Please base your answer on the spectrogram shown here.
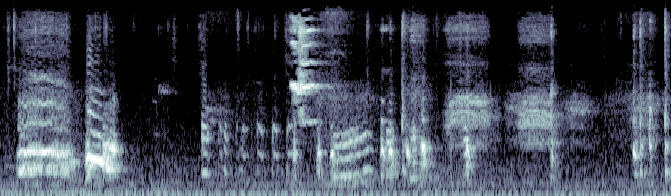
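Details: Kashmiri desi chicken pair in red jungle fowl colouring, making short harmonic clucks and a few drawn-out squawky notes, with scattered sharp knocks and rustling between calls.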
